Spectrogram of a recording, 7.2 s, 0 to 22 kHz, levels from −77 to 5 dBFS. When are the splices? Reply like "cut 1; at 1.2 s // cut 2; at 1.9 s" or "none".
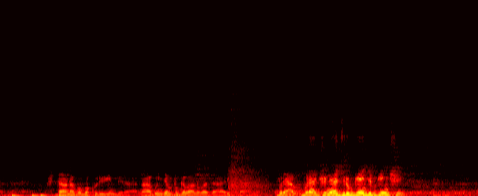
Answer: cut 1; at 4.0 s

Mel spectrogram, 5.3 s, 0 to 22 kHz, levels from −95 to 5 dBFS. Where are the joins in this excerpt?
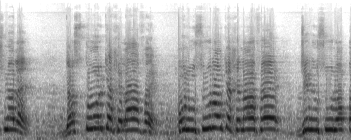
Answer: cut 1; at 2.5 s

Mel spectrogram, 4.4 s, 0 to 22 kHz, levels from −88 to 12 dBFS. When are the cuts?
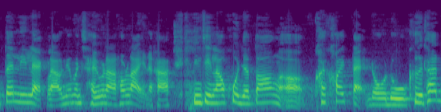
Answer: none

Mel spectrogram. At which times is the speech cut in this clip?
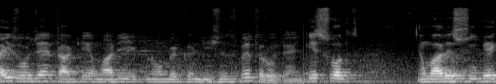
cut 1; at 3.0 s

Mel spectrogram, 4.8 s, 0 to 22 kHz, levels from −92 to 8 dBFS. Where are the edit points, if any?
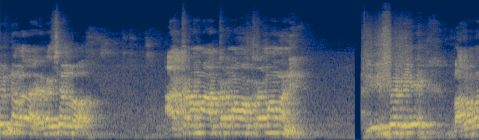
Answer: none

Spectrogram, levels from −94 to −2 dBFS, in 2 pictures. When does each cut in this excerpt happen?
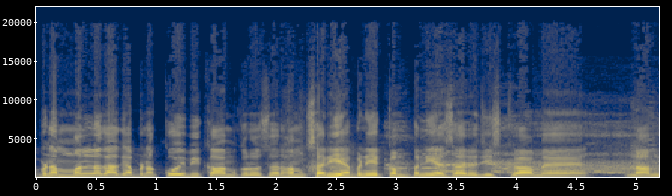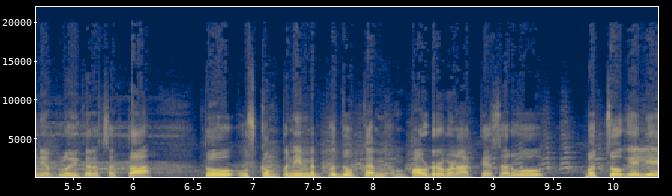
cut 1; at 2.2 s

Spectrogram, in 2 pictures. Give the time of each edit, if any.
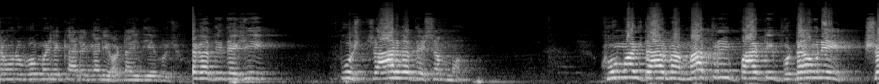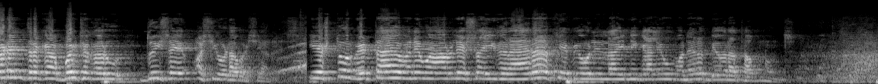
cut 1; at 1.9 s // cut 2; at 11.8 s

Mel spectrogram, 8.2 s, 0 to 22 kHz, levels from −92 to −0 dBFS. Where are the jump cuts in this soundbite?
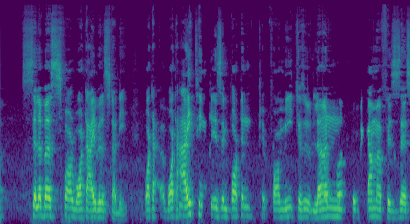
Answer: none

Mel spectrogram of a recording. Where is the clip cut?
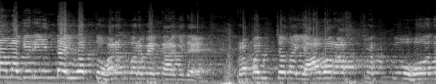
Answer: cut 1; at 2.2 s

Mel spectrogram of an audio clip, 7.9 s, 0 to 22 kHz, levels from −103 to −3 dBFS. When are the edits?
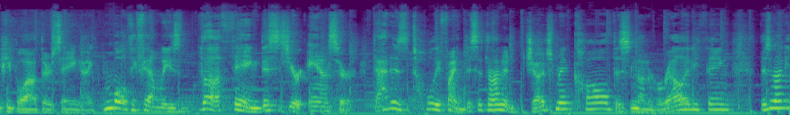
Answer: cut 1; at 3.7 s

